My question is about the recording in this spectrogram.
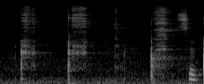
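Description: Chef's knife rocking through finely chopped fresh ginger on a bamboo chopping board: three sharp knocks of the blade on the board.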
